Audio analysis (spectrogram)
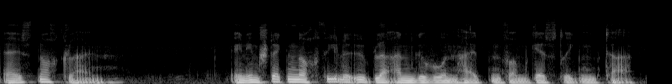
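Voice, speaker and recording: An actor in a German radio play, reciting as a solemn, measured revolutionary orator. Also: male voice, low-pitched, fairly even intonation, breathy edge, no room sound, narrow, tinny audio, full character voice. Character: solemn male revolutionary orator proclaiming humanity's rebirth.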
